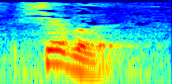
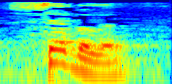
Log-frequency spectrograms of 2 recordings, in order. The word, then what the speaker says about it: Shibboleth: make them pronounce Shibboleth. And they said Sibboleth, which identified them as the tribe they were fighting against, because they couldn't say the H sound.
